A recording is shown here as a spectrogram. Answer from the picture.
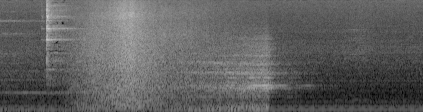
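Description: TV-drama sound effects: a sharp knock just under a second in, then a rushing hiss with high ringing tones that builds, holds, and cuts off abruptly about four seconds in, leaving only a low hum.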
